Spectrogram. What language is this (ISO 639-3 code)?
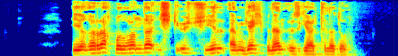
uig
